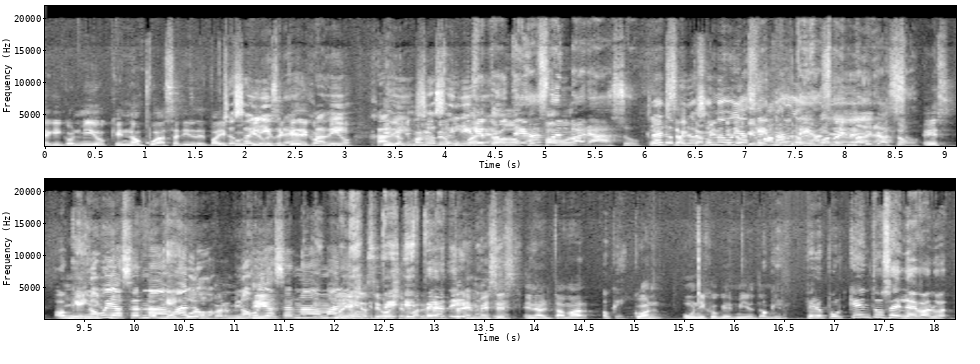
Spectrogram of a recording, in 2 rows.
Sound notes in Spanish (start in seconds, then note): 6.2 Hablan al unísono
